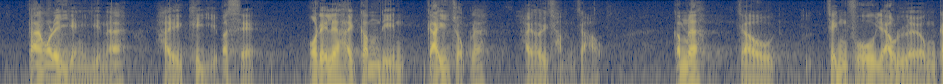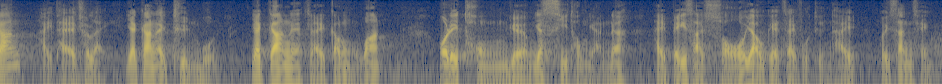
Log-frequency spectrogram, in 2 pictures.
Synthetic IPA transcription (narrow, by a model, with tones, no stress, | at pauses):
t̪aː˨ŋɔː˨˧ɾe˨˩jjɪ˨˩ŋjiː˨˩nlɛ˥hɐ˨jkʰiː˧t̚jḭː˨˩pɐ˥t̚sɛ̰ː˧ | ŋɔː˨˧ɾe˨jlɛː˥ɦɐ˨˥jkɐ˥mliː˨˥n | kɐ˧jt͡sʊ˨k̚lɛː˥ | hɐ˨jhɵ˧ɥt͡sʰɐ̰˨˩mt͡sa̰ː˨˥w | kɐ˨˥mlɛː˥t͡sɐ˨wt͡sɪ˧ŋfuː˨˥jɐ˨˧wlœː˨˧ŋkaː˥nhɐ˨jt̪ʰjhɐ˨˧t͡ʃʰɵ˥t̚lɐ̰˨˩jjɐ˥t̚kaː˥nhɐ˨˥jt̪ʰyː˨˩nmṵː˨˩n | jɐ˥t̚kaː˥nlɛ˥t͡sɐ˨˩whɐ˨jkɐ˨˥wlʊ˨˩ŋwaː˥n | ŋɔː˨˧ɾe˨˩jt̪ʰʊ˨˩ŋjœː˨˩ŋjɐ˥t̚siː˨t̪ʰʊ˨˩ŋjɐ̰˨˩nlɛː˥ | hɐ˨jpe˨˥jsa̰ː˧jsɔː˨˥jɐ˨˧wkɛː˧t͡sɐ˧jfuː˨˩t̪ʰyː˨˩nt̪ʰɐ̰˨˥j | hɵ˧ɥsɐ˥nt͡sʰɪ̰˨˥ŋ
